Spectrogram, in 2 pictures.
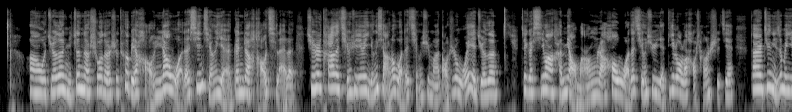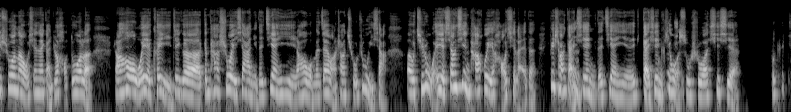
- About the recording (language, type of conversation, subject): Chinese, advice, 我该如何陪伴伴侣走出低落情绪？
- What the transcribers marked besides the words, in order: lip smack; lip smack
